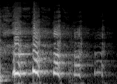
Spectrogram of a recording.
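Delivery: a sudden loud high laugh that breaks out; big burst of laughter. Real, not acted. Friend laughing at a wasted first-turn Solar Beam, loud high laugh. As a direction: crack up loudly at your friend's move.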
